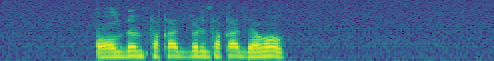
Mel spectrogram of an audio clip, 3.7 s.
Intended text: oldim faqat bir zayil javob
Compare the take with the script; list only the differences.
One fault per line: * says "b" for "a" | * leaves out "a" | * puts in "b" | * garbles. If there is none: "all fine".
* says "faqat" for "zayil"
